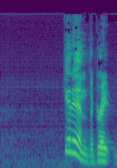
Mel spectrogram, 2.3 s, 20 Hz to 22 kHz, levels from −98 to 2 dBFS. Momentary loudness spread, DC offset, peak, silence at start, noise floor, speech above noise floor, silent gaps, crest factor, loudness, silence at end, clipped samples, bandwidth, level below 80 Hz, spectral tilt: 8 LU; under 0.1%; -2 dBFS; 1.25 s; -61 dBFS; 37 dB; none; 24 dB; -22 LUFS; 0.2 s; under 0.1%; 17 kHz; -68 dBFS; -2 dB/octave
